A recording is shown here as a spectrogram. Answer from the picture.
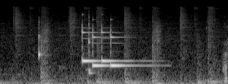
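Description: Countdown-timer sound effect: a tick, then about a second in a loud two-tone ding-dong chime, a higher note followed by a lower one, ringing for most of a second to mark the end of a five-second countdown.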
